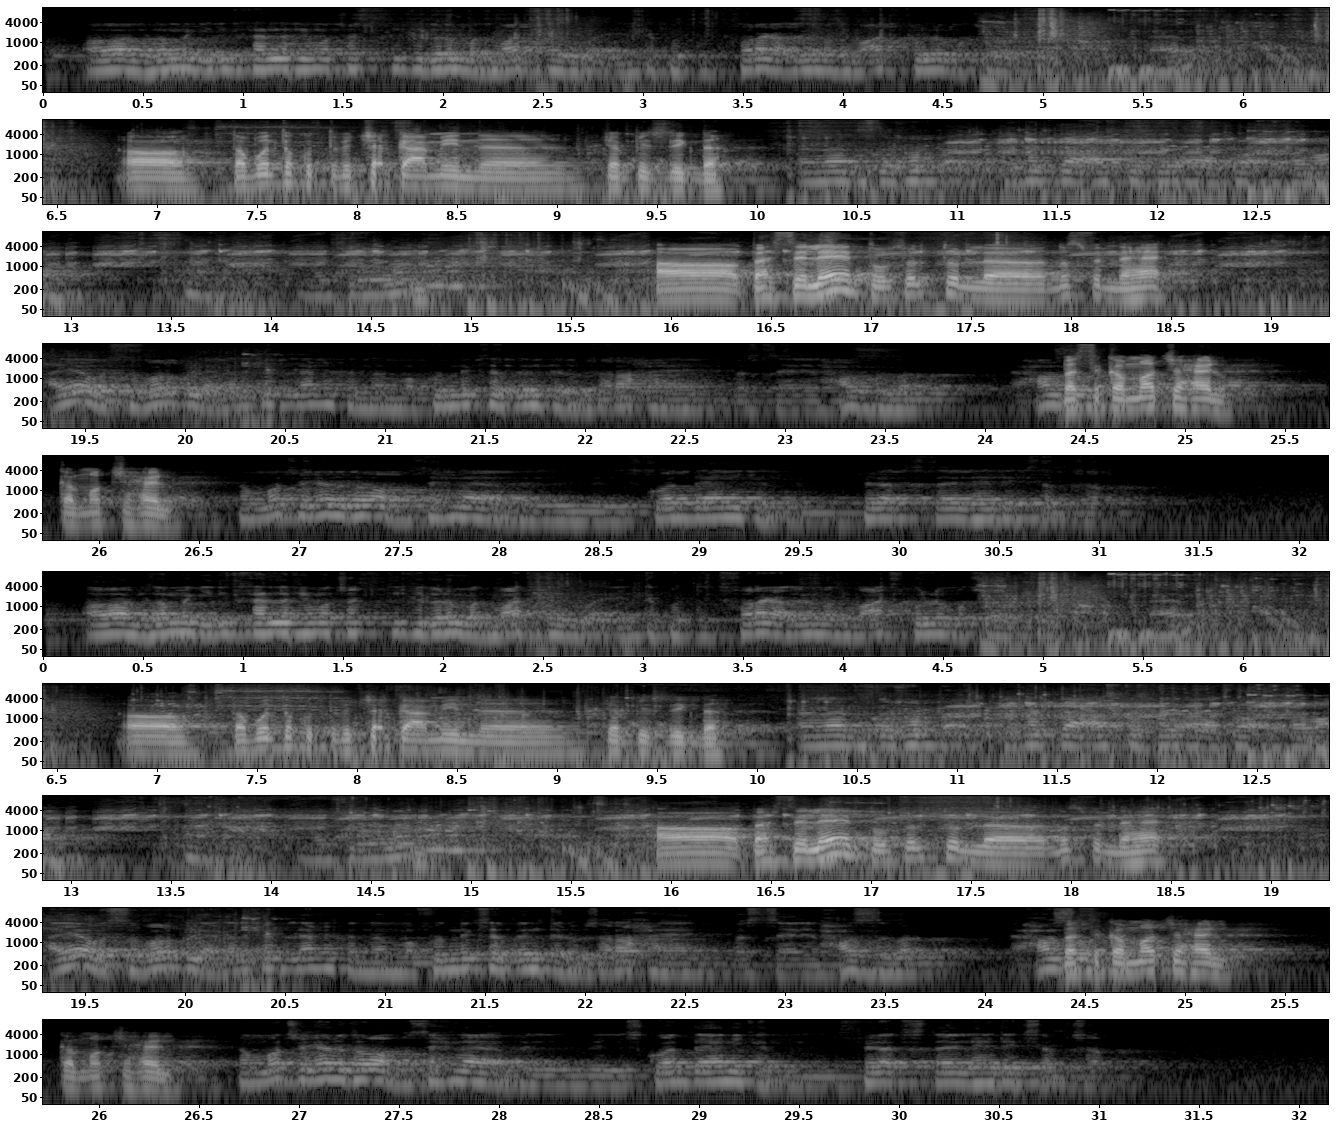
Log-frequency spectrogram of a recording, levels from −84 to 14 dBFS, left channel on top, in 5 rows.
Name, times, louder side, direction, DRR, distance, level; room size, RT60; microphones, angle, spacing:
voice 1, 0.2-4.9 5.5-5.8 7.6-7.9 10.2-13.0 13.6-13.9 14.1-14.8 19.3-23.7 24.1-24.9 26.7-31.0, right 1 dB, 65° right, 4 dB, 7.2 m, -40 dB
sound 1, 1.5-3.5 3.7-4.3 4.8-7.0 7.3-9.2 9.6-9.7 10.1-11.2 11.5-12.4 12.7-12.8 13.2-14.4 14.8-15.6 16.3-16.8 17.2-17.8, left 5 dB, 35° left, 6.0 m, -49 dB
sound 2, 4.7-6.5 6.9-9.8 10.1-13.1 13.4-16.4 16.7-20.5, right 3 dB, 40° right, 2.4 m, -44 dB
voice 2, 6.8-7.6 7.9-9.9 14.7-14.8 15.9-18.5 24.4-25.2 25.8-26.4, left 3 dB, 60° left, 10 dB, 1.2 m, -25 dB
sound 3, 10.9-19.1, left 1 dB, 5° left, 2.6 m, -36 dB
30.0 x 25.0 x 6.8 m, 1.1 s
head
